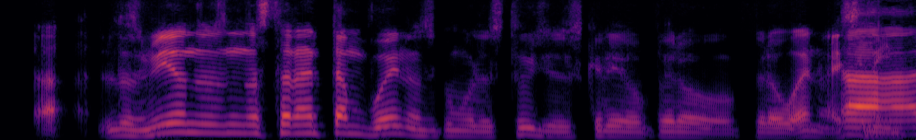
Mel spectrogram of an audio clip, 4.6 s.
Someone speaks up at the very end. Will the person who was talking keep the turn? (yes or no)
no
